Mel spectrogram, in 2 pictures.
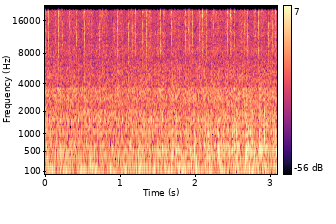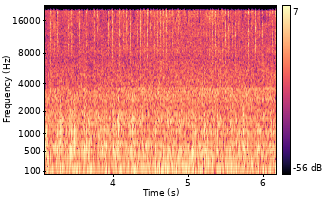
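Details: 2007 Toyota Tacoma 2.7 four-cylinder, cylinder 1 injector cut: an uneven heavy knock of about two to three hits a second under a rough-running engine, a double knock; teardown found a spun connecting rod bearing.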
